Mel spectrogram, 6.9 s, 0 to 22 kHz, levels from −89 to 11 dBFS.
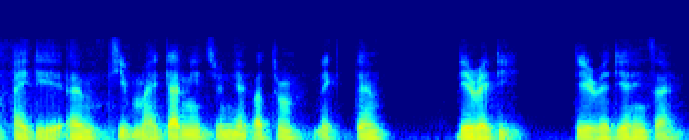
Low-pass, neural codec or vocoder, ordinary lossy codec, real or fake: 7.2 kHz; codec, 16 kHz, about 1 kbps, DyCAST, with the encoder's durations; none; fake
